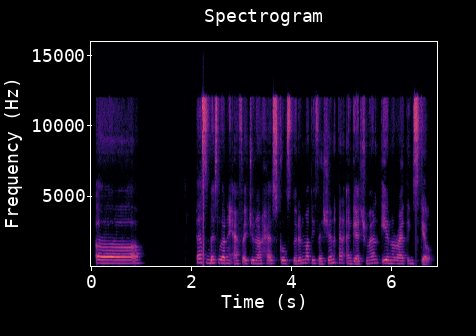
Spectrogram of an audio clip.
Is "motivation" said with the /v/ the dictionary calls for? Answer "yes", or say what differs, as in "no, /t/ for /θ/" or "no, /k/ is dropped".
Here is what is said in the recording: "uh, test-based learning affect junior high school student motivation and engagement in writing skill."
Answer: no, /f/ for /v/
